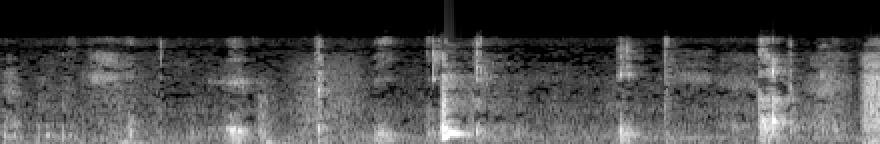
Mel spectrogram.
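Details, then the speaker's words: A string of short, throaty burps at irregular intervals, the loudest near the middle, recorded with a Flip Video camcorder. "I know I miscounted it, but Let's do a burp now."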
